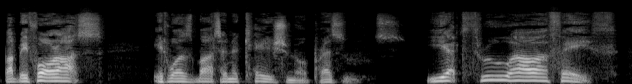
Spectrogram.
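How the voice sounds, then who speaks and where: An actor playing a zealous, imperious male cult leader in a video game, speaking in solemn, deliberate, preacher-like oratory with a gravelly, husky voice. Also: mid-range voice, lively intonation, no room sound, studio quality, heavily acted. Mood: solemn storytelling. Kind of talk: video game character dialogue.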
